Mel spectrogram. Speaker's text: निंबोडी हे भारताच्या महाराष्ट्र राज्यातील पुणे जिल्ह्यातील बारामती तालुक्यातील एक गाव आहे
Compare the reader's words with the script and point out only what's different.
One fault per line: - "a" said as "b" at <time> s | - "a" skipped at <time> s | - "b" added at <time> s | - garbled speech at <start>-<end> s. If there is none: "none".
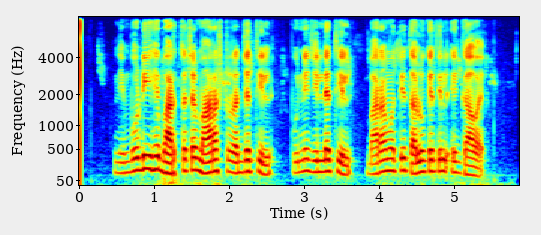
none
